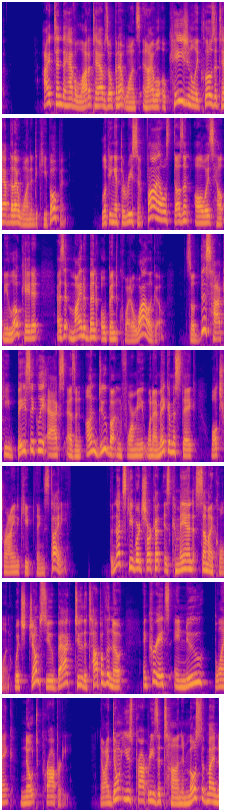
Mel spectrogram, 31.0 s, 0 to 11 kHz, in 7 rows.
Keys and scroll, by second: 15.9 shift+super+t.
